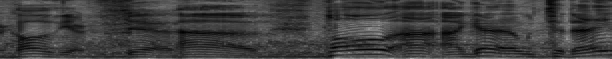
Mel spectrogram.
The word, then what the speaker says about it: Clothier: i butchered it again he said don't use the french word version close the a you said clothing okay i got it right i'll get it right here close here yeah paul i go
